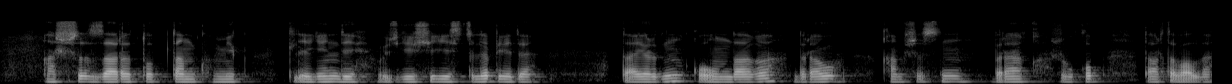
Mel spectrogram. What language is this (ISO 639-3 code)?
kaz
